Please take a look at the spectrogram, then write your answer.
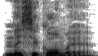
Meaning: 1. insect 2. Hexapoda
- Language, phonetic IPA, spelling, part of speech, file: Russian, [nəsʲɪˈkoməjə], насекомое, noun, Ru-насекомое.ogg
